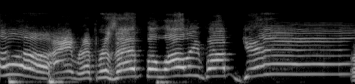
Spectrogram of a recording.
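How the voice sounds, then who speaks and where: A put-on character voice, extremely high in pitch, at a very slow pace. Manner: comical.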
